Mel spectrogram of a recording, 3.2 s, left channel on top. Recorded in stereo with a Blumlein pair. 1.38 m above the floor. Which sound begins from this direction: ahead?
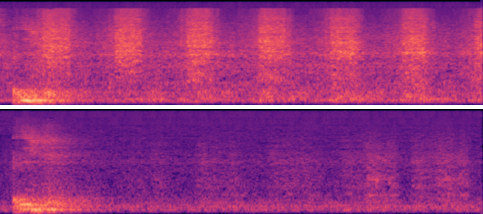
Breathing, at 0.1 s.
